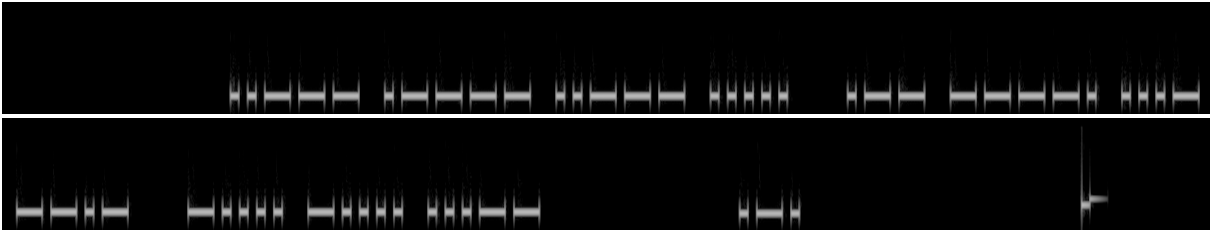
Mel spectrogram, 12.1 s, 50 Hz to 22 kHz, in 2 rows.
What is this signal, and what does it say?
Morse code, heard as a keyed tone, about 28 wpm, 700 Hz. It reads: 2125 W9VQ 663 R
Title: Worked All Europe DX Contest - QTC Exchange - 28wpm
